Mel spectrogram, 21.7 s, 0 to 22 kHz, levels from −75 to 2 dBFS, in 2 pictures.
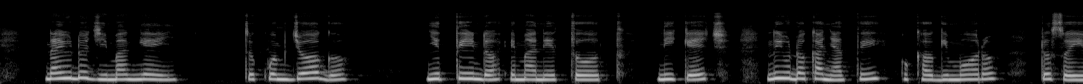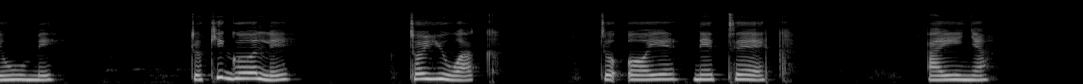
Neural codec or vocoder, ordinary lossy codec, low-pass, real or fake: none; none; none; real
